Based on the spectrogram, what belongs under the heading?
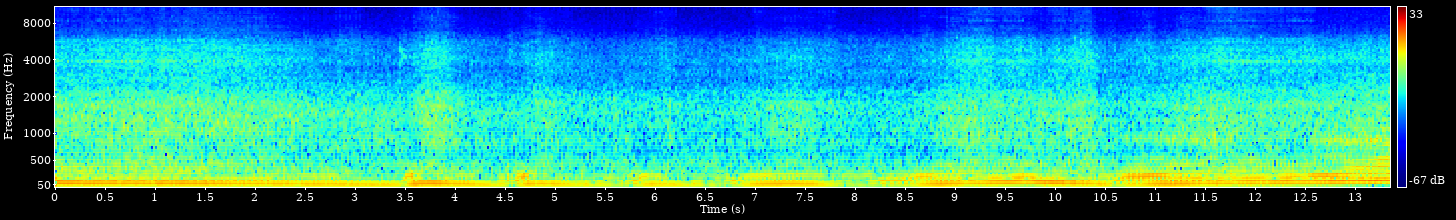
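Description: Vauxhall C16SE 1.6-litre four-cylinder engine in a classic Mini, heard from inside the car: the revs ease down steadily, then rise and fall in a string of short swells, and near the end climb steadily as the car pulls away.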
